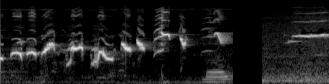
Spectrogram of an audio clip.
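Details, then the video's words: White-rumped shama song played in the morning to get a silent shama singing: fast run of varied whistled and warbled phrases, rising and falling, then a brief pause and a sustained high whistle over faint background noise. "Pancingan PAGI-PAGI AGAR MURAI GACOR❗sekali coba murai DIAM langsung bunyi"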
